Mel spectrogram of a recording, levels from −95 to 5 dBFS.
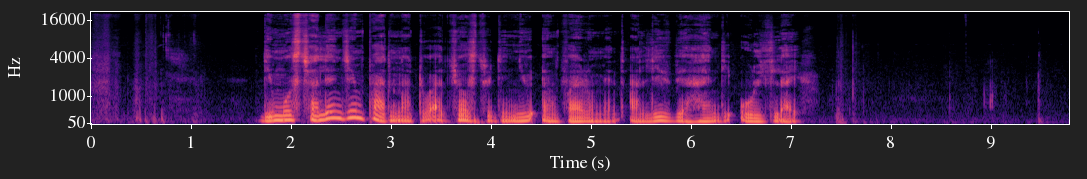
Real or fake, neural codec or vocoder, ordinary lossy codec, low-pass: fake; vocoder, 48 kHz, 128 mel bands, Vocos; none; none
